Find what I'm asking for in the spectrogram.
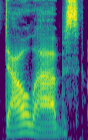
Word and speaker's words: Dao Labs: If you go to Dow Labs, and it's spelled DAOLABS, Dow Labs.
